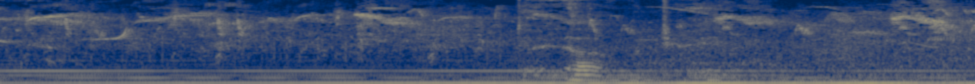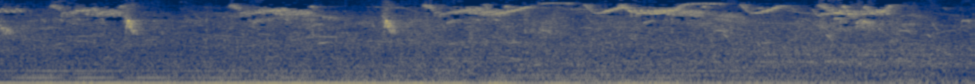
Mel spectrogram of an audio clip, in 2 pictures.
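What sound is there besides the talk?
birds chirping and singing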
